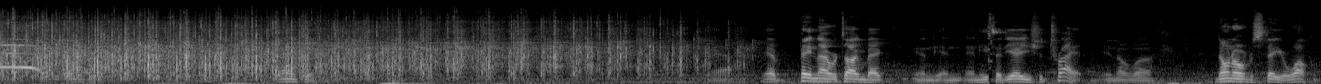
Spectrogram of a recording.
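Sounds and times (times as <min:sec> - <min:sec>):
audience applause: 0:00.0 - 0:07.6
speech: 0:02.8 - 0:03.4, 0:07.7 - 0:13.2.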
